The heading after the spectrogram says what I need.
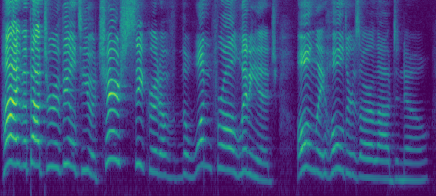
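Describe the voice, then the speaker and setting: A mischievous grown hero revels in playing the villain, as a woman storyteller puts him on. The delivery is theatrical and boastful, with a bright, forceful edge and raised pitch. Key words are hit hard, as in a dramatic storybook. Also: lively intonation, moderate pace. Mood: gleeful, boastful. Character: mischievous middle-aged male superhero playing gleeful prank villain.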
